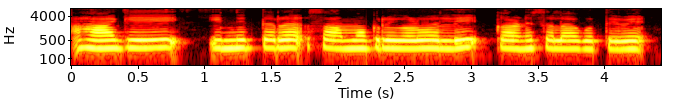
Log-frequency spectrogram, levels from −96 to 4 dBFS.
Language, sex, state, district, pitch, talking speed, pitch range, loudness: Kannada, female, Karnataka, Bidar, 245 Hz, 70 wpm, 240-255 Hz, -14 LUFS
